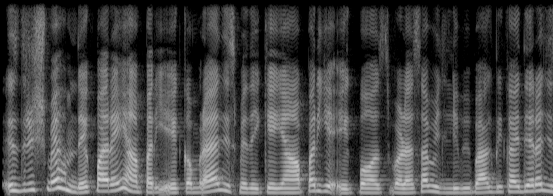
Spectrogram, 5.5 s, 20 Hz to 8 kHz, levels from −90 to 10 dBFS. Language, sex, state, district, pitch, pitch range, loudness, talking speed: Hindi, female, Uttarakhand, Tehri Garhwal, 200 Hz, 180-235 Hz, -17 LUFS, 325 wpm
